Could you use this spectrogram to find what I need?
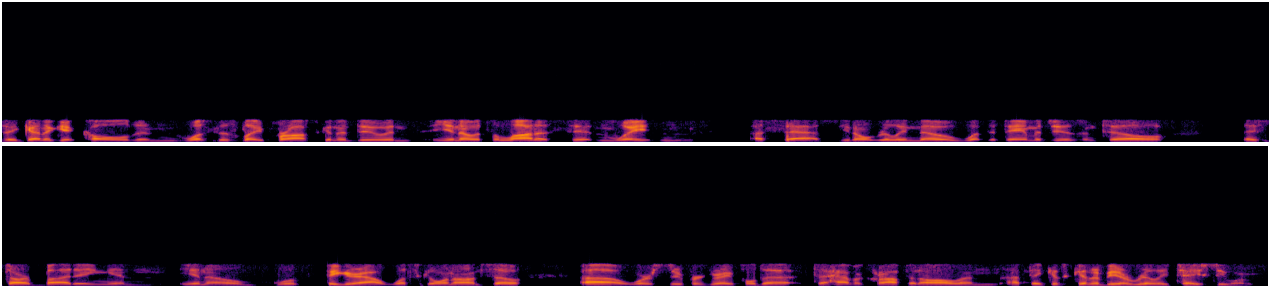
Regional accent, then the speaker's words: Fort Valley, Georgia, United States; moved away as an adult; now in Nashville, United States; I grew up down in Fort Valley, Georgia, where our peaches are grown

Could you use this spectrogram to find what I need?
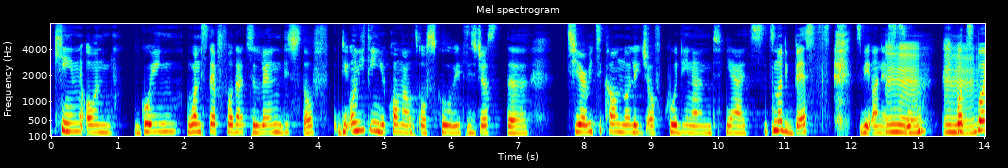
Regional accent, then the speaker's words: Nigeria; moved away as an adult; also born or lived in Benin; I grew up in Nigeria, but I went to school in a different country, close by country. It's called Benin Republic.

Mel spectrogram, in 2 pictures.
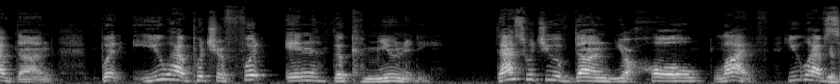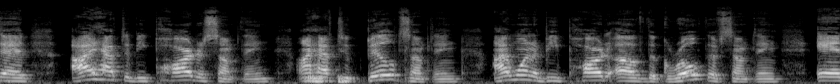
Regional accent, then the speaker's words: New York, United States; We were in New York, I'm a New Yorker growing up

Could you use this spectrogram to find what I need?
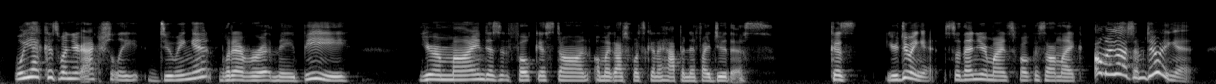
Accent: United States; first language English; I come from the United States

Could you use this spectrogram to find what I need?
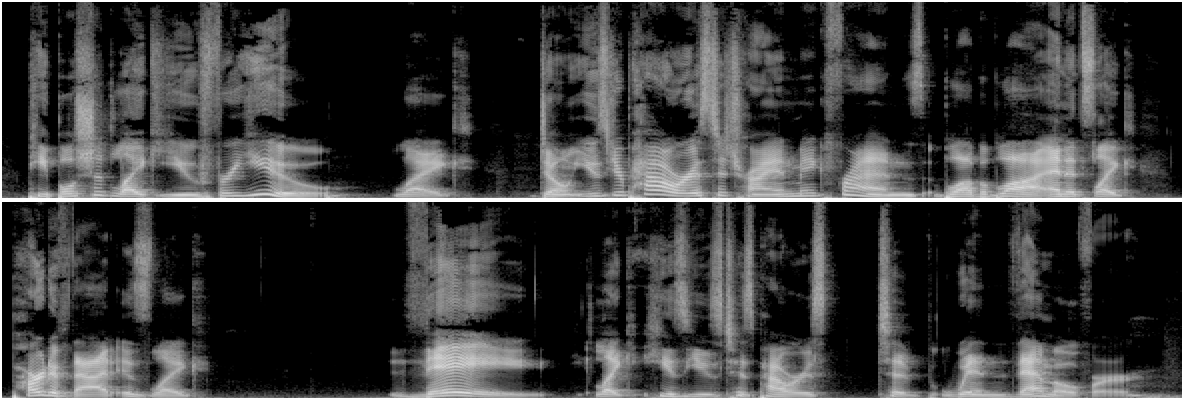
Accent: Vancouver, British Columbia, Canada; moved away; I'm from Vancouver, I grew up

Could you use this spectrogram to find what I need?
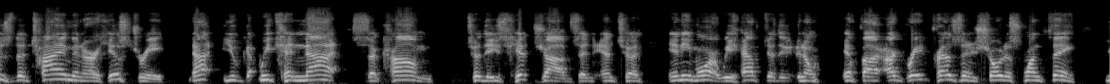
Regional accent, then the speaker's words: Minnesota, United States; I grew up in Minnesota, lived there my whole life

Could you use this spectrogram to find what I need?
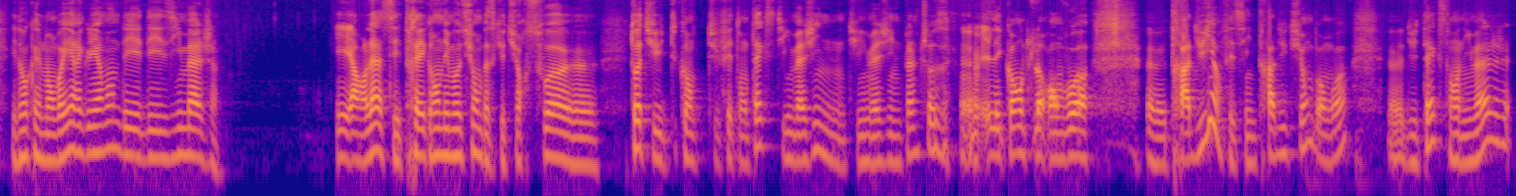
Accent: Grenoble, Auvergne-Rhône-Alpes, France; moved away as an adult; now in Vaucluse, France; Je suis pas originaire d'ici, je suis originaire de Grenoble, euh, entre Grenoble et Lyon, voilà, donc euh, isérois

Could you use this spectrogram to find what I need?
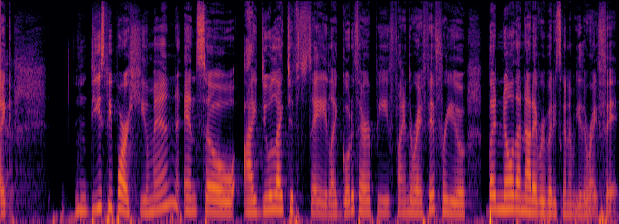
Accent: Mexico; moved away; when I was little, I grew up in Mexico

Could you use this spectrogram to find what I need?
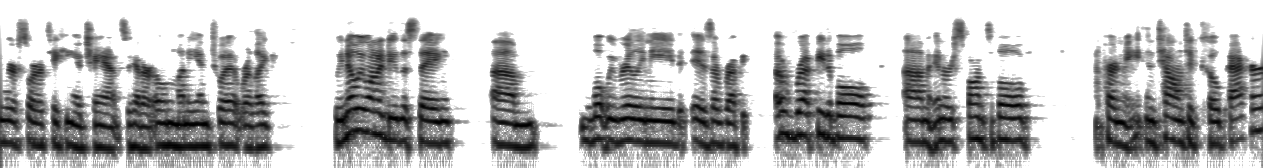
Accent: Portland, Oregon, United States; I'm from Portland

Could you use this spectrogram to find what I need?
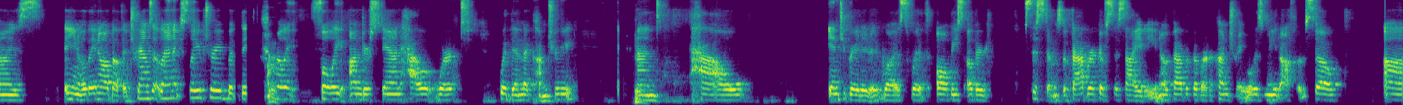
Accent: Mount Rainier, Maryland, United States; I was born and raised in PG County. I was born in Mount Rainier, Maryland

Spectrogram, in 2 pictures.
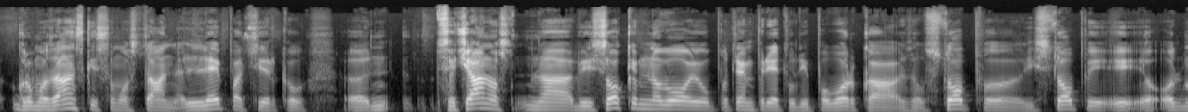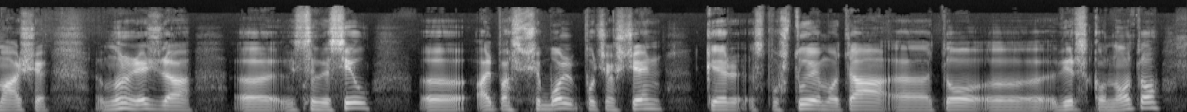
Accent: Slovenia; najbolj aktivni so Avstrici in normalno Slovenci smo zraven.

